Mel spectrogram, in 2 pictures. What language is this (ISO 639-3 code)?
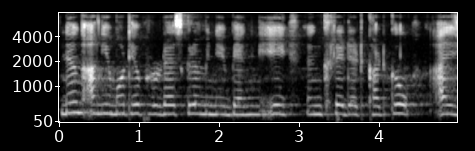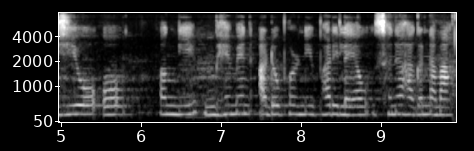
brx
